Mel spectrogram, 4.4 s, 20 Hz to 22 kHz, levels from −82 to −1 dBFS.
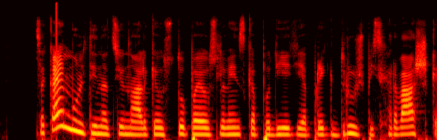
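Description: The output device dropped into a sleep state during the opening 0.33 s of silence and needed time to wake, producing a clipped start after a pause. From 0.33 to 0.37 s, about 36 ms of speech is lost, so the first sound bursts in abruptly, missing its onset.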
